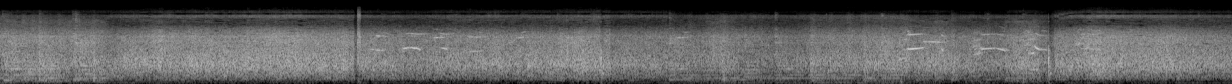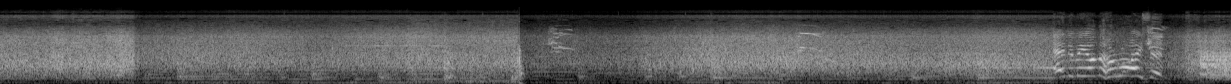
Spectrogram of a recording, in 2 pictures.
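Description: Waves rush and splash against a sailing ship's hull.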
